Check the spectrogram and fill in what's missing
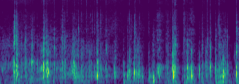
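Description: Long decorated acrylic nails rapidly scratch and tap across a large laminated plastic dog food bag that appears filled with kibble, lying flat on a wooden desk. The result is a dense run of sharp, crinkly clicks and scrapes with short, dry decays.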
